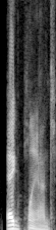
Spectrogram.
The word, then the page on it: eggplant: American English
